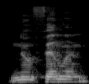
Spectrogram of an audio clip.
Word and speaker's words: Newfoundland: I knew that it was a Canadian territory, and the pronunciation was a little bit weird, but Newfoundland is how you say it.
